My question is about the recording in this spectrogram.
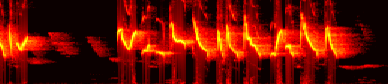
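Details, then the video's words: Female white-eye used as a training recording for other birds. A brief high note is followed by a pause, then a fast run of high, thin, looping chirps that slur up and down. No other sounds are heard. "MASTERAN PLECI LANGSUNG BUKA PARUH"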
